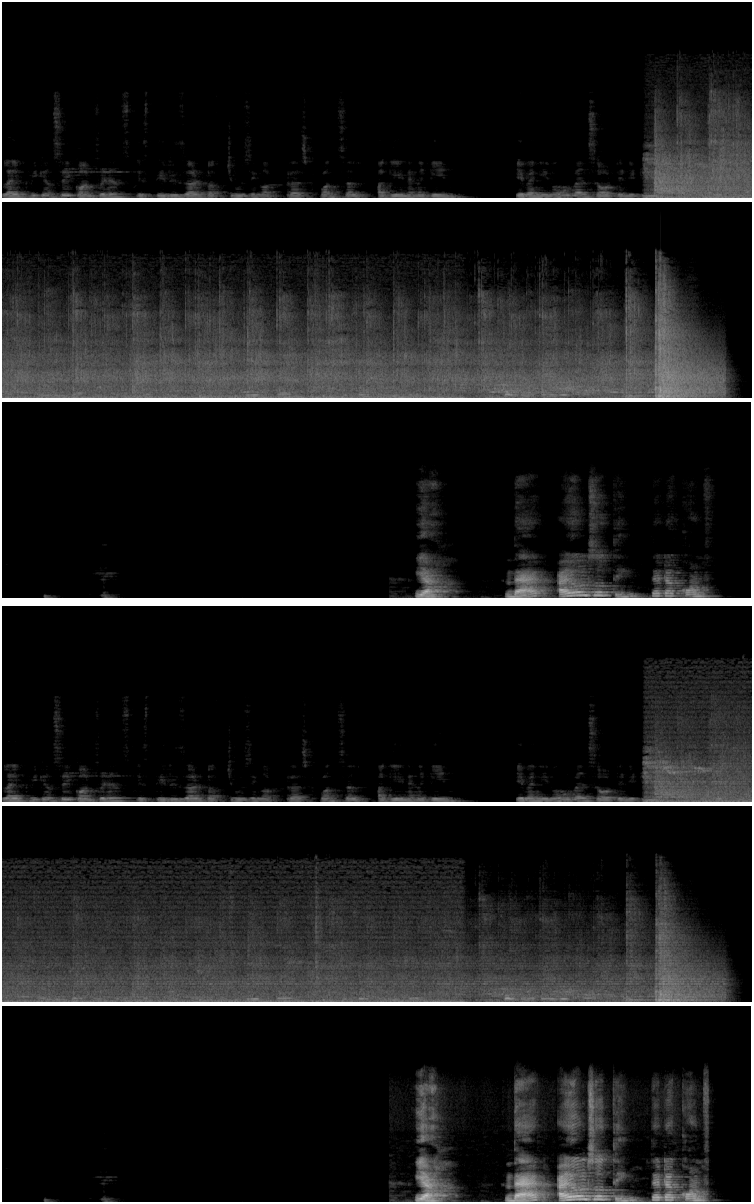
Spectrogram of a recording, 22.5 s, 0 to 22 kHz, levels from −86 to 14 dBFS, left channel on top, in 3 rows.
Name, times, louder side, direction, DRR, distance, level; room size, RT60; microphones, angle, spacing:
voice 1, 0.0-4.6 5.1-10.5 10.9-11.9 12.5-13.9 16.0-16.1, right 1 dB, 10° left, 0.7 m, -45 dB
sound 1, 6.4-12.1, right 2 dB, 20° right, 0.6 m, -42 dB
sound 2, 6.5-14.8, left 5 dB, 50° left, 0.5 m, -36 dB
voice 2, 19.1-19.6 20.0-22.1, right 7 dB, 85° right, 0.3 m, -23 dB
7.5 x 2.9 x 4.4 m
head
